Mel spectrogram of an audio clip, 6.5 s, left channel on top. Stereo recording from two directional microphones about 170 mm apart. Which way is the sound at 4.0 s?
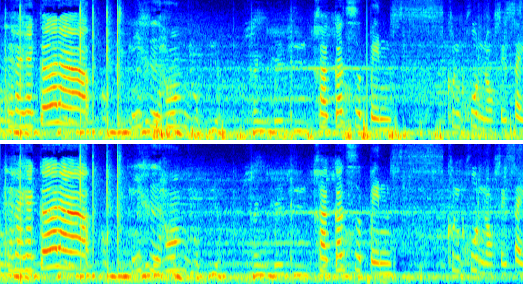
Centre (ahead or behind).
